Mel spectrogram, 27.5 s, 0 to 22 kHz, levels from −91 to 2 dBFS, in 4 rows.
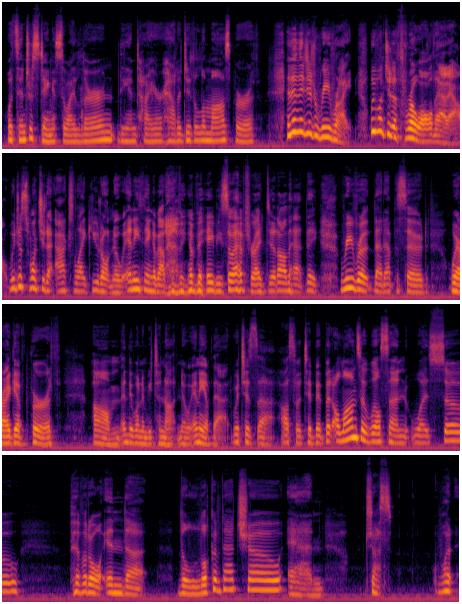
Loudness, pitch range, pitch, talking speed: -26 LUFS, 150-195 Hz, 165 Hz, 195 wpm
